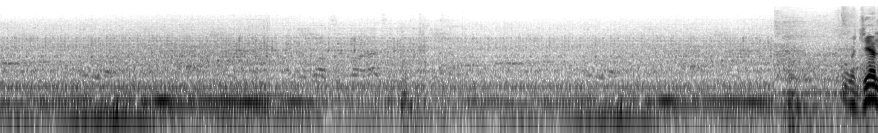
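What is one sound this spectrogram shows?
A car engine hums as a car drives slowly along a street.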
